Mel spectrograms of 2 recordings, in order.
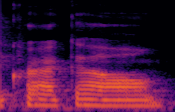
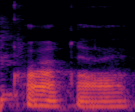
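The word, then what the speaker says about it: Kraków: Al however you want to pronounce it us Americans say crao they say crack off I mean it's like tomato tomato I don't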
